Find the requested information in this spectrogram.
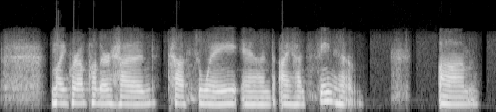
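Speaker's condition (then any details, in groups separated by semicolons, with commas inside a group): Bilateral cleft lip and palate; congenital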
